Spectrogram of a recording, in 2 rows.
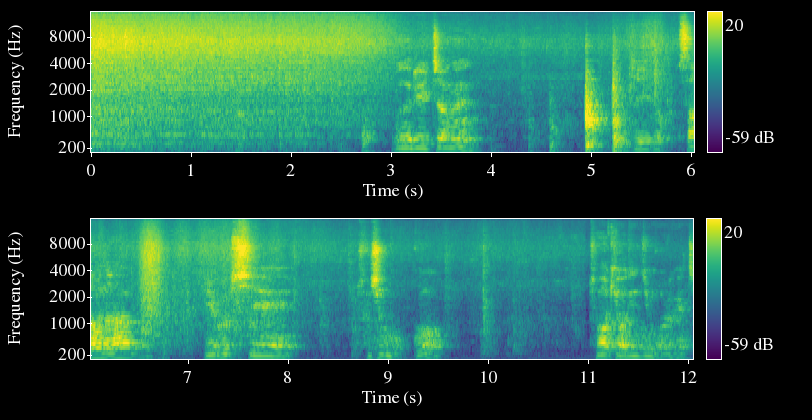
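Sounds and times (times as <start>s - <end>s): man speaking: 5.4s - 9.6s.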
